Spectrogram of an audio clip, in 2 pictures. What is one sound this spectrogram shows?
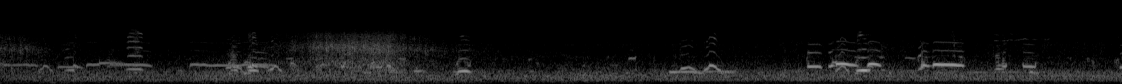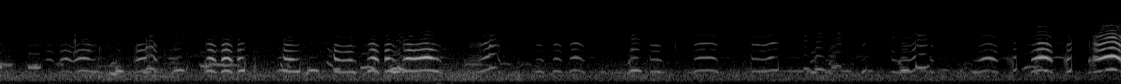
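Swans call with honking, bugling notes.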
